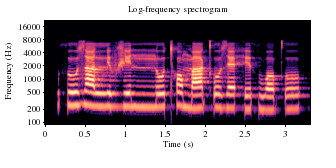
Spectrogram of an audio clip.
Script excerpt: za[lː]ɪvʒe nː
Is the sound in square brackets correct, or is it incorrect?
correct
